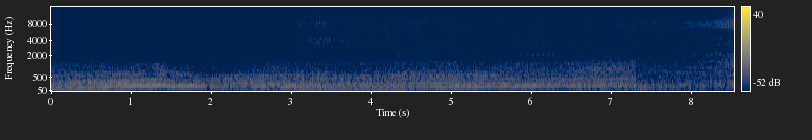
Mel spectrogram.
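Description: Lamborghini Diablo's V12 engine running at low revs as it crawls through traffic: a steady low drone with slight rises in pitch. About seven seconds in, it gives way abruptly to a quieter engine and street noise.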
